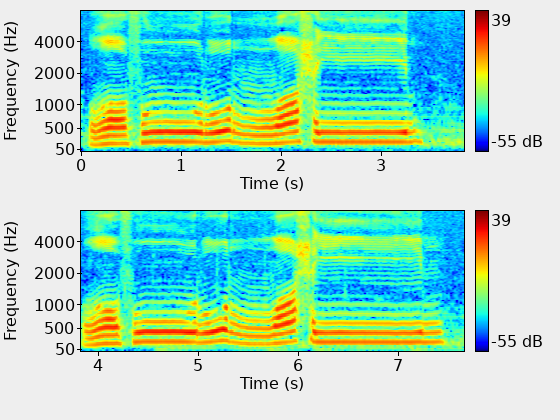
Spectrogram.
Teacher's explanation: Nah, tanwinnya sudah tidak dibaca lagi. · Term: idgham bila gunnah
